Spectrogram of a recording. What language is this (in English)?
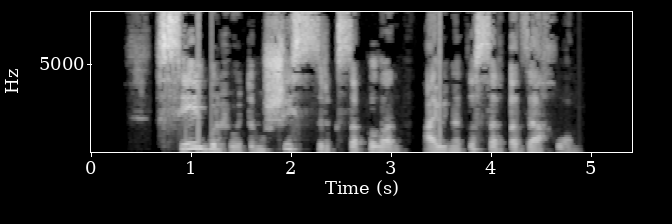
Abkhazian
